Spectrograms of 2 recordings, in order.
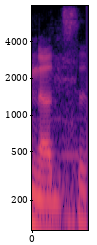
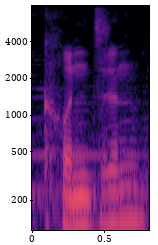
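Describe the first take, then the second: First: The name begins with a 'nu' sound. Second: The name begins with a 'kun' sound. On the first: The speaker calls it right. "instead of" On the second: The speaker calls it wrong. "I got the N and the U's mixed up"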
